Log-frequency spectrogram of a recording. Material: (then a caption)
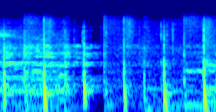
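Fruit. A wooden stick taps on an unripe durian in a steady series of dull, low, short knocks about every half second, each dying away almost at once, over faint background music. The deep, dead-sounding thud marks the fruit as unripe.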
